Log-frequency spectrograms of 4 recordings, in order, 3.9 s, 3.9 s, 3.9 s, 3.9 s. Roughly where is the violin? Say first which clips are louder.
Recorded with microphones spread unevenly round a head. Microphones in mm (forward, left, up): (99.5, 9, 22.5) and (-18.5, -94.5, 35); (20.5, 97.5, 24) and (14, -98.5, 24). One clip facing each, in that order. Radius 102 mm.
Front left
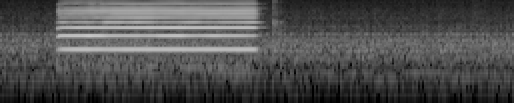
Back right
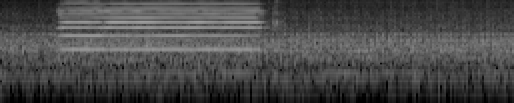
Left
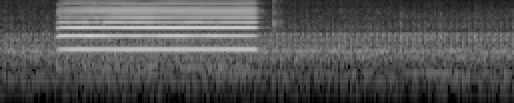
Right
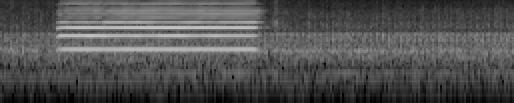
Front left 16 dB, left 3 dB; ahead left.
